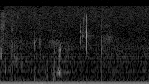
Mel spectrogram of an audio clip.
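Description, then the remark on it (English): A few soft gulping swallows as a person chugs water, with small wet clicks of the mouth and throat spaced over a couple of seconds against a quiet background. No one speaks. “Because maybe it was when maybe it was just because you were chugging water. That was loud.”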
